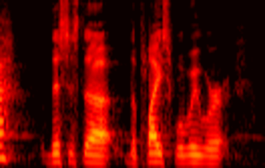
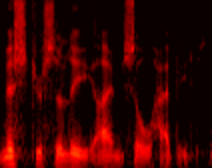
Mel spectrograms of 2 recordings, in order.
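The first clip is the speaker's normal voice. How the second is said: very quiet, barely-there, hushed way of talking; 8 semitones lower, 18 dB quieter than usual. Showing photos and imitating how the worker Peta talks: imitating Peta's voice. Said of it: "He has this voice that talks like this all the time".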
